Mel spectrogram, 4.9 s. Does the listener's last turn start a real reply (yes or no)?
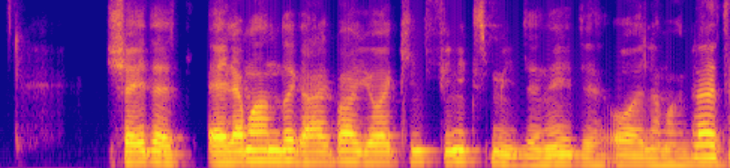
yes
